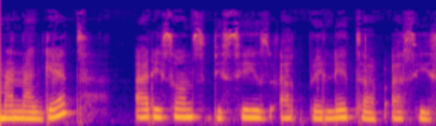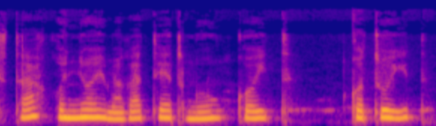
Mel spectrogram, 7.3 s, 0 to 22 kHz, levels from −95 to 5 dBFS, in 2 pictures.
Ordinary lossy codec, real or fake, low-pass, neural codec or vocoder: MP3, 64 kbps; real; 19.8 kHz; none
